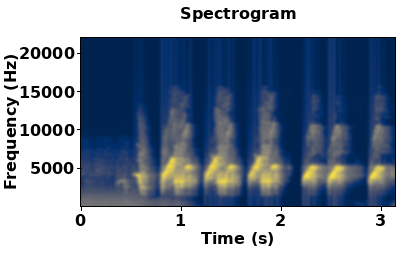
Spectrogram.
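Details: Brown-eared bulbul, subspecies harterti: a soft lead-in, three long harsh buzzy notes, then quicker, cleaner squeaky notes in pairs.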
